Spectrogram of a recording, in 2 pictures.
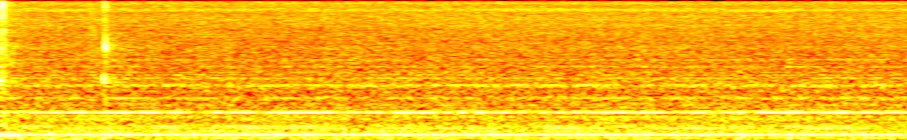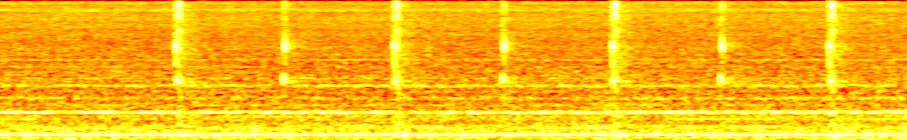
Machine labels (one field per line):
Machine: valve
